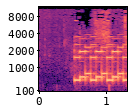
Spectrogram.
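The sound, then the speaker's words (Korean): A phone ringtone suddenly starts after a moment of silence, a bright electronic melody of short repeating tones with steady harmonics, loud and continuous with no voices. “아유 왜라고 전화를 늦게 받아야?”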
